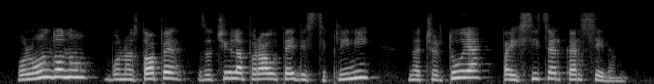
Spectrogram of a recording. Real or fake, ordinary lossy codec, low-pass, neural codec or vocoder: real; Opus, 16 kbps; 10.8 kHz; none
